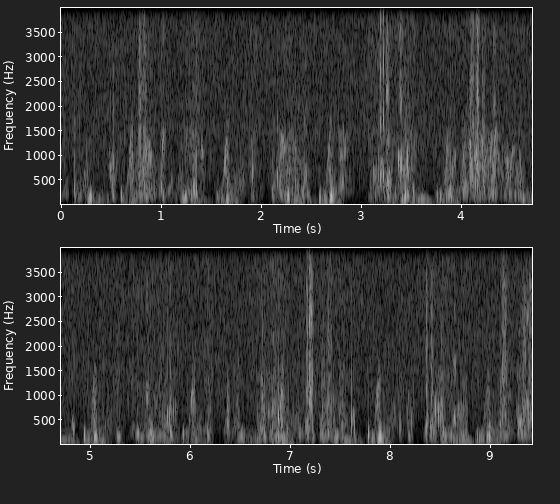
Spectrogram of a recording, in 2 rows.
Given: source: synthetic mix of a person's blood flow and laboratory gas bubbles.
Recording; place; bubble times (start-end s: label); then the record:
Doppler ultrasound of blood flow; precordium
0.10-0.23 s: bubbles
0.47-0.57 s: bubbles
0.68-1.06 s: bubbles
1.24-1.45 s: bubbles
1.87-1.96 s: bubbles
2.10-2.53 s: bubbles
2.77-2.88 s: bubbles
3.07-3.57 s: bubbles
3.81-3.96 s: bubbles
4.00-4.63 s: bubbles
4.80-4.88 s: bubbles
5.25-5.35 s: bubbles
5.41-5.89 s: bubbles
6.15-6.24 s: bubbles
6.37-6.41 s: bubbles
6.66-7.04 s: bubbles
7.07-7.69 s: bubbles
8.07-8.24 s: bubbles
8.33-8.79 s: bubbles
9.08-9.42 s: bubbles
From the record:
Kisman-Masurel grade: 342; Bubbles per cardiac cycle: rolling drumbeat, 9 or more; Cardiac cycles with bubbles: 100%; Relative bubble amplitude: moderate (0.250 to 0.450); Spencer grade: 3 (all of the cardiac periods contain showers or single bubble signals, but not dominating or overriding the cardiac motion signals); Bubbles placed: only in the low amplitude regions of the cardiac cycle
